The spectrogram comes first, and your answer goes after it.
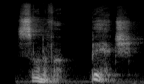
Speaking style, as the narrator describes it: Joe breathed

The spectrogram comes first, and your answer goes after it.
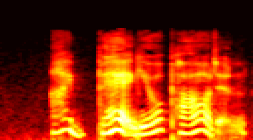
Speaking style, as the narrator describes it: replied Miss Bingley, with a sneer

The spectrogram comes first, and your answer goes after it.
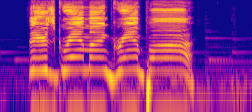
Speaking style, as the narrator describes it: shouted

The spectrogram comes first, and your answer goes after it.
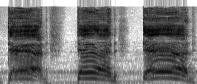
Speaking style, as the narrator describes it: at the top of my lungs

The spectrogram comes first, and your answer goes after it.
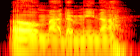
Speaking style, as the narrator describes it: he said sadly

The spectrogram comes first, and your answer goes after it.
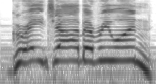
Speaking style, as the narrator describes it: shouted Apollo

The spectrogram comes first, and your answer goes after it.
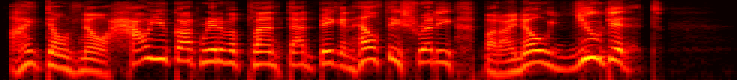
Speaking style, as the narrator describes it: the red-haired woman, she yelled

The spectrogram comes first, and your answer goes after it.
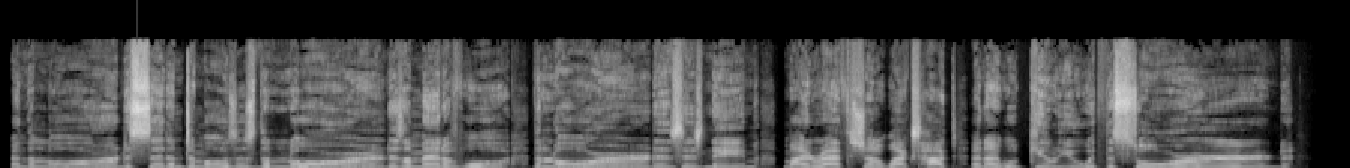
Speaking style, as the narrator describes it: bellowed

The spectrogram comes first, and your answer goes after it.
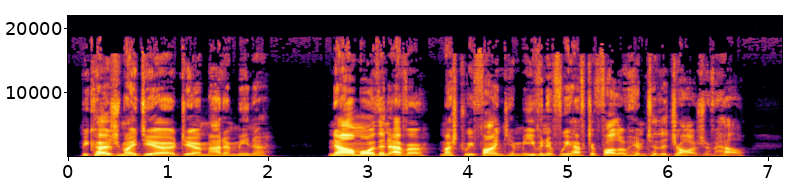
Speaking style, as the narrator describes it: He looked at her gravely for a minute, and then said sorrowfully

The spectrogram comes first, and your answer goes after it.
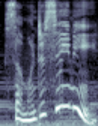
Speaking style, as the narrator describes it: she exclaimed

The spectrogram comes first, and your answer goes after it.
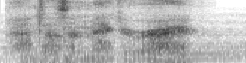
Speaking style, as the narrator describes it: muttered Brian

